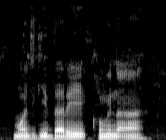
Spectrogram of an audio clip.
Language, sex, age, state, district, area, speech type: Santali, male, 18-30, West Bengal, Malda, rural, spontaneous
